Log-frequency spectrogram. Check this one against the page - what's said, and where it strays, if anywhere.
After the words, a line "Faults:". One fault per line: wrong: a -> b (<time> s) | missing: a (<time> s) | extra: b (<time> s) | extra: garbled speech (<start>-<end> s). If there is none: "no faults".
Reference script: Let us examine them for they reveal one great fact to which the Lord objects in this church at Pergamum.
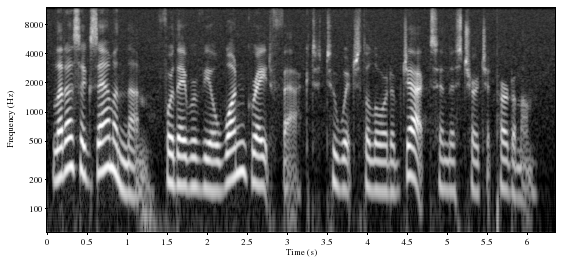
Let us examine them for they reveal one great fact to which the Lord objects in this church at Pergamum.
Faults:
no faults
